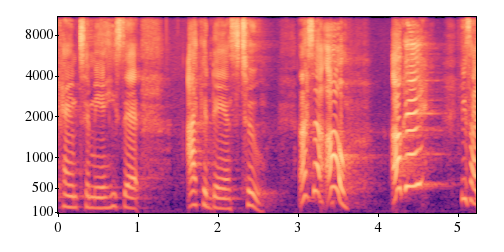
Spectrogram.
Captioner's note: none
